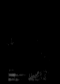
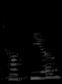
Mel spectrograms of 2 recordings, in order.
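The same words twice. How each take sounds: First: "Takio" said TAKE-ee-oh; long A as in take to open "Takio"; alternative pronunciation. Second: "Takio" said TOCK-ee-oh; taco-like pronunciation. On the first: Streamer guessing a cat's name again, "Takio" as TAKE-ee-oh. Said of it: "Or is it like". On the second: Streamer checking a cat's name, "Takio" as TOCK-ee-oh. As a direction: start "Takio" like taco, then ee-oh. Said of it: "Like taco". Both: Shown as a demonstration.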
